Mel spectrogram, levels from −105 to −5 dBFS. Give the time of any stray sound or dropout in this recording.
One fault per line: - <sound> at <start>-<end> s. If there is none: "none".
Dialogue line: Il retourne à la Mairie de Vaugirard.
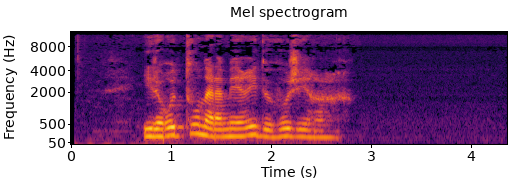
none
